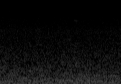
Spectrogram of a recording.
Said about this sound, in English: The rest of the world seems to fade away, blocked out by the white noise of the rain.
